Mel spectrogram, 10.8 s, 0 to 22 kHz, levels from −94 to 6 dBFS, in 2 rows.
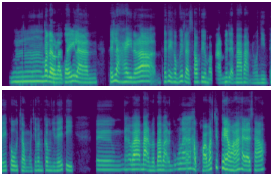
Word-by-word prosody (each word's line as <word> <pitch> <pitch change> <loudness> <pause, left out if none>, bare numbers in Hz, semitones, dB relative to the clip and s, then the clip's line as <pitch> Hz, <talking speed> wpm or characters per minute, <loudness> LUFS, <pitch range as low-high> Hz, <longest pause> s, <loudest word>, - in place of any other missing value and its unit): Ừm, 230 +2 -3
bắt 250 - +6
đầu 215 -4 +7
là 185 -1 0
thấy 210 +5 +3
là 195 -5 +3 0.4
thấy 215 - 0
là 260 - +3
hay 210 0 0
rồi 205 0 0
đó. 240 +2 +5 0.2
Thế 215 - -3
thì 230 -3 -3
không 205 -1 -4
biết 245 +2 -3
là 200 - 0
sau 205 +2 -2
khi 215 0 -5
mà 170 -3 -8
bạn 175 - -5
với 215 - -5
lại - - -4
ba 190 0 -1
bạn 190 -3 -5
vừa 165 - -14
nhìn 170 0 -11
thấy 185 +2 -7
cô 205 -1 -3
trồng 180 -4 -6
ở 160 - -15
trên 195 - -11
băn 195 -1 -7
công 195 -1 -6
như 185 - -11
thế 190 +3 -4
thì, 195 -4 -5 0.4
ờm, 215 -1 -8
ba 230 +1 -8
ba 230 0 +6
bạn 225 -3 +3
và 190 - -5
ba 210 +2 +2
bạn 200 -1 -3
cũng 240 +3 -9
đã 260 +1 -2
học 250 - 0
hỏi 185 -1 +2
bắt 235 - +2
chước 330 -2 -6
theo 240 -8 +7
hả, 215 - +4
hay 225 -4 +2
là 200 - +4
sao? 210 +2 -3
210 Hz, 300 wpm, -21 LUFS, 195-230 Hz, 0.4 s, đầu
